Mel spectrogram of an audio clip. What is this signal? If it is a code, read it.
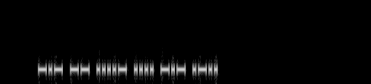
Morse code, heard as a keyed tone, about 46 wpm, 700 Hz. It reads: KM4HKL
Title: USA Call Signs - 6 Characters - Repeated 2x - 45wpm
